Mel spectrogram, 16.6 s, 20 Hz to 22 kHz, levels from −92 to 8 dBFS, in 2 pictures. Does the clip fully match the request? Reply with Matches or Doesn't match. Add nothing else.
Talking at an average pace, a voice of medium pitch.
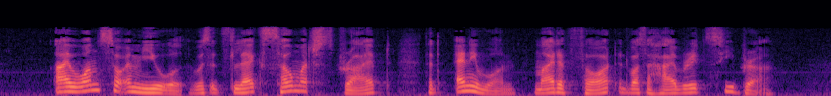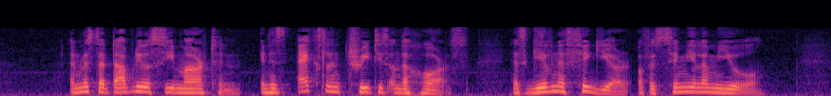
Doesn't match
